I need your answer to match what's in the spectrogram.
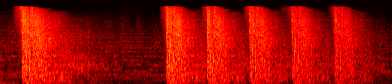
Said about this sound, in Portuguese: E só se escutam disparos.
